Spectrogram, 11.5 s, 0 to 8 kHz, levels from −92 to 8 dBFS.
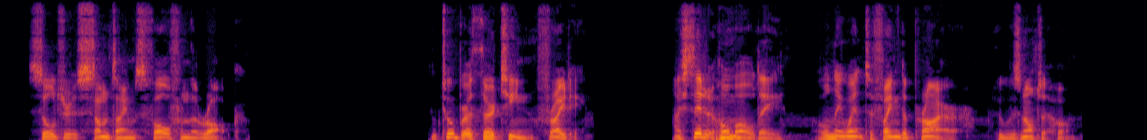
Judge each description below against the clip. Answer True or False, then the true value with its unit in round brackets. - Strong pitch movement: True (5.7 semitones)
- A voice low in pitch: True (110 Hz)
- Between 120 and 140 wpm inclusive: True (135 wpm)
